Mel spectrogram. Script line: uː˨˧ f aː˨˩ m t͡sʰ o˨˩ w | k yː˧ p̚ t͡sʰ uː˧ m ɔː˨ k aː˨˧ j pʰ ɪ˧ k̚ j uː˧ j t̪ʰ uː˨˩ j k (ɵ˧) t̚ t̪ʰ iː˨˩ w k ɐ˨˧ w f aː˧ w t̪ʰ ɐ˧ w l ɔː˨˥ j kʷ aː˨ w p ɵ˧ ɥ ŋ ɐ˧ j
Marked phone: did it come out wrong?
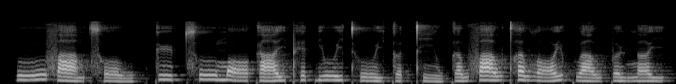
yes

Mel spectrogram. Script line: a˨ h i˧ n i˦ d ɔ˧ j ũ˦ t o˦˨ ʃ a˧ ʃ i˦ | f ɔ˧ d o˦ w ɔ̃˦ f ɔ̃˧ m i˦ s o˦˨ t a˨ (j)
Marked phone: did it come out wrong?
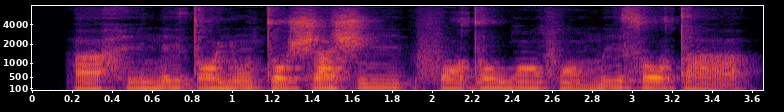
yes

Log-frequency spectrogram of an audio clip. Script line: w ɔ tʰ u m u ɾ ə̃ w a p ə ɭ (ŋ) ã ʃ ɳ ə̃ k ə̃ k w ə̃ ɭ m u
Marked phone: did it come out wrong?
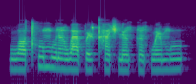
yes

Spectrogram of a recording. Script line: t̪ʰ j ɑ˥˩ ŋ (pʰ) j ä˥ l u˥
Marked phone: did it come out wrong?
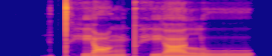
no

